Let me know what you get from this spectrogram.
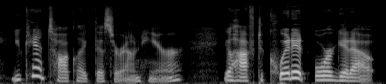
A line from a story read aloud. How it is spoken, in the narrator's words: They said firmly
